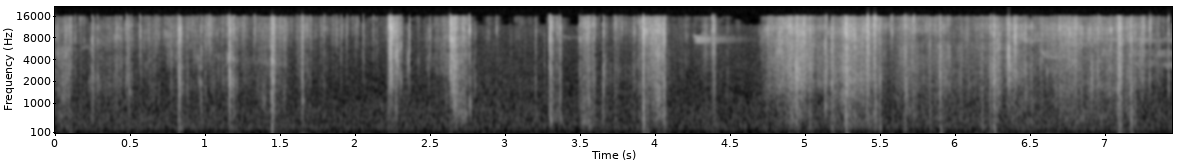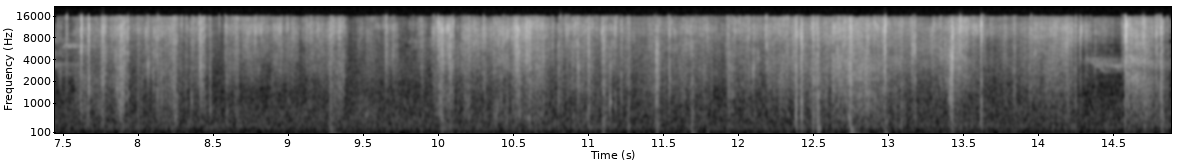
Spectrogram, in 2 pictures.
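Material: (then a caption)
Bark. Long red-painted fingernails scratch the rough, flaky reddish-brown bark and moss of a standing living tree trunk. The result is a quiet, dense stream of dry, bright crackles and rasping scrapes, with sharp little clicks and almost no low end.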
